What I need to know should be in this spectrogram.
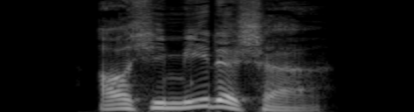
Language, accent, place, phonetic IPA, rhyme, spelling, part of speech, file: German, Germany, Berlin, [aʁçiˈmeːdɪʃɐ], -eːdɪʃɐ, archimedischer, adjective, De-archimedischer.ogg
- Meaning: inflection of archimedisch: 1. strong/mixed nominative masculine singular 2. strong genitive/dative feminine singular 3. strong genitive plural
